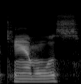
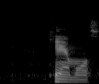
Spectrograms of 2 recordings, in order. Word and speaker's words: Camillus: This is a Camillus or a Camillus. People get on me about saying it wrong, but I say Camillus a lot of times.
